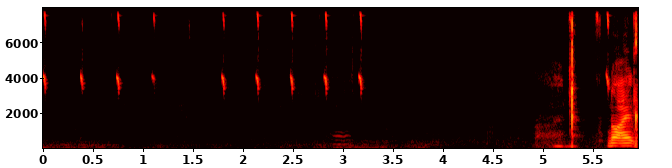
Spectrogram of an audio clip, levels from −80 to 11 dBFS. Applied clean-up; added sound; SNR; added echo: neural mask model Resemble Enhance denoiser.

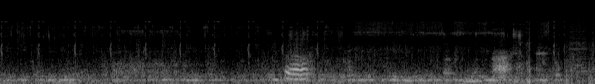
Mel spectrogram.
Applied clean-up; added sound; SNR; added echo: neural separator model SepFormer DNS4.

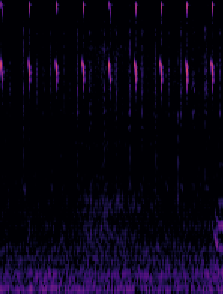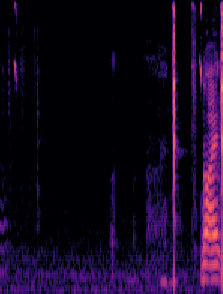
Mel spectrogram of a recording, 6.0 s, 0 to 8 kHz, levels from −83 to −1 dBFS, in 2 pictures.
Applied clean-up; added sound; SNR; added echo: none; Mechanisms; -1 dB; none.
